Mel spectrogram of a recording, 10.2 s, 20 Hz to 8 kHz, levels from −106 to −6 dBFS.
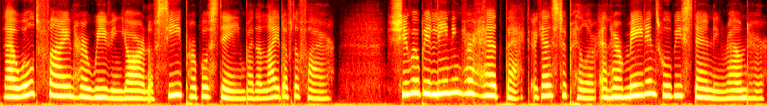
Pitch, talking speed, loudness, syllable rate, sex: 260 Hz, 200 wpm, -15 LUFS, 4.4 syllables/s, female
